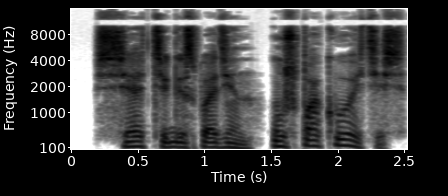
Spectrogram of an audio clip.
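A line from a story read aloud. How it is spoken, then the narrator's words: Gentle, soothing. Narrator (Russian): ласково сказал ему Роб, видя, что Ибн Сина потрясен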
